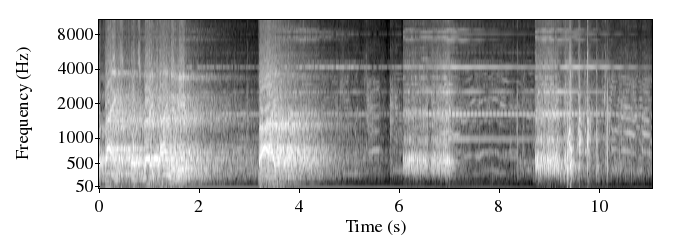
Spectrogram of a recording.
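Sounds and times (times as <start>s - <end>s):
telephone ringing: 1.4s - 11.0s.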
